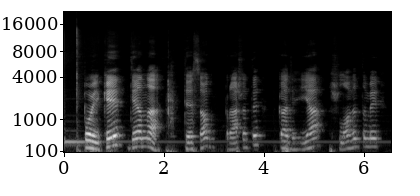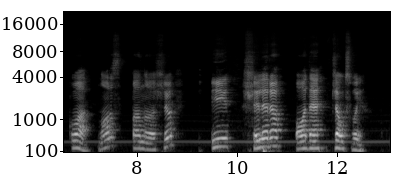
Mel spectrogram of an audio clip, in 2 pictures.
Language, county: Lithuanian, Kaunas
